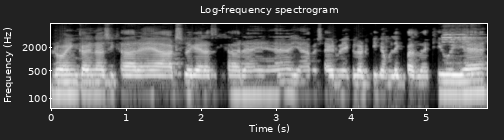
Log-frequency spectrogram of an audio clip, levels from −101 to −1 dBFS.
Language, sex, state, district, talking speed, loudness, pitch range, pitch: Hindi, male, Bihar, Gopalganj, 215 wpm, -15 LUFS, 130-135 Hz, 130 Hz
